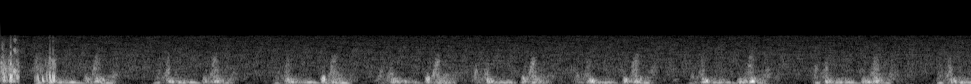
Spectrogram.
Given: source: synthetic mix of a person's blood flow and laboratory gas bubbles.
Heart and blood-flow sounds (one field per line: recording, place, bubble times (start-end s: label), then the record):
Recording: Doppler ultrasound of blood flow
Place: precordium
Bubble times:
0.00-0.20 s: bubbles
0.34-0.59 s: bubbles
From the record:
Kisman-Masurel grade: 213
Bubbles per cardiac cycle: several, 3 to 8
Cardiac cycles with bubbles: 1 to 10%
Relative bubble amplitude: loud (0.450 to 0.775)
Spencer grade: 1 (occasional bubble signal discernible with the cardiac motion signal, with majority of cardiac periods free of bubbles)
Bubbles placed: only in the low amplitude regions of the cardiac cycle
